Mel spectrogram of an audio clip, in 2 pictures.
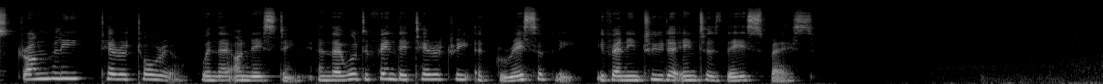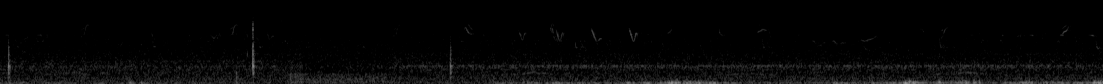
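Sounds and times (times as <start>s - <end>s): small birds chirping: 9.0s - 22.0s
sharp clicks: 13.5s - 13.7s.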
